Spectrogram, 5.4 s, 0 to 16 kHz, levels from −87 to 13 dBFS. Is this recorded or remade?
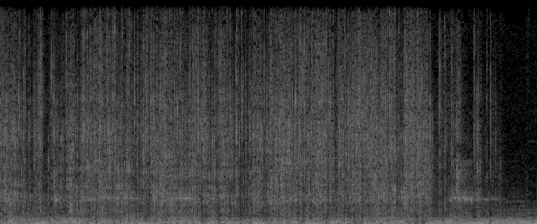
recorded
